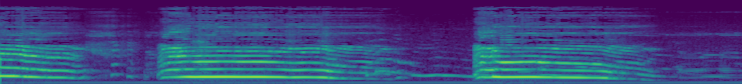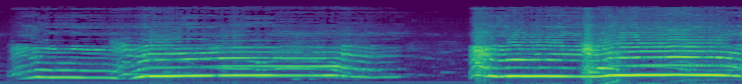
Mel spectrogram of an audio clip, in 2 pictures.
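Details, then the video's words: Siberian Huskies Tonka and Monroe singing along with K'eyush the Stunt Dog: a series of drawn-out howls, each sliding gently downward and separated by pauses, ending with two dogs howling at once. "Husky Dogs Singing With Husky Dog!"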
